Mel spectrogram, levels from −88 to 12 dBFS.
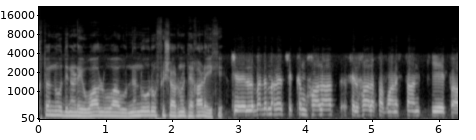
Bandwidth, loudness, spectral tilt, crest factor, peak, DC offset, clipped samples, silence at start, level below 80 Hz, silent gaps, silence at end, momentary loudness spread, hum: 9.2 kHz; -19 LUFS; -8 dB/octave; 12 dB; -6 dBFS; under 0.1%; under 0.1%; 0 s; -52 dBFS; none; 0 s; 5 LU; none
